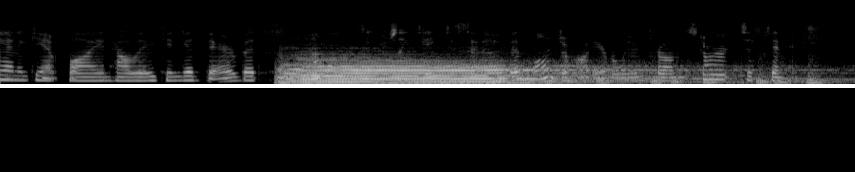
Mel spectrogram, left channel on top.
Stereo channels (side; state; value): right; silent; 60 dB below the other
